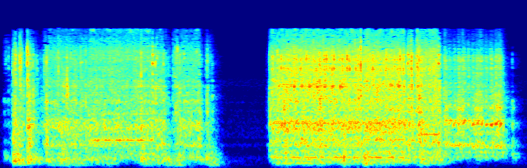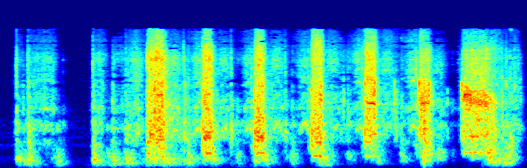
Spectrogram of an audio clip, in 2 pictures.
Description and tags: Recording of my inkjet office printer printing a document paper at normal speed. Parts of the audio can be edited out to layer machinery functioning or robots.
machine, photocopier, print, printer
